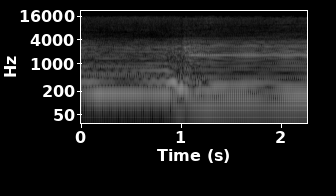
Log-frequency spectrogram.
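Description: Solo cello played with the bow: a low note held steadily beneath a higher line that moves to a new note about a second in.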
